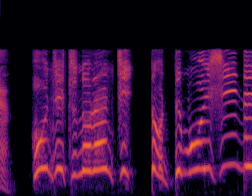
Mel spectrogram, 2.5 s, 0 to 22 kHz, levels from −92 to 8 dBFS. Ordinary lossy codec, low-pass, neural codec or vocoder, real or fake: none; none; none; real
